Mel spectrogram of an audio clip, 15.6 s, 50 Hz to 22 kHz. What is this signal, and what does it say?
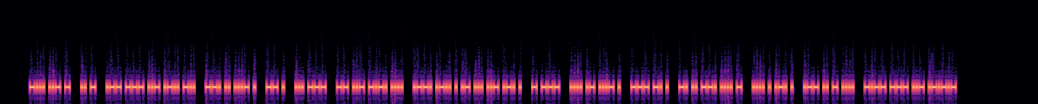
Morse code, heard as a keyed tone, about 50 wpm, 700 Hz. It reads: BUT IT WOULD GIVE ME SO MUCH PLEASURE TO HAVE ONE NIGHT HERE WITH YOU.
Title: Sentences from Top 1600 Words 50wpm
